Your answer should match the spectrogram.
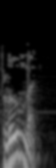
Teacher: Bloom 跟 and 有一个连音叫 bloomin，因为 and 可以说成 n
